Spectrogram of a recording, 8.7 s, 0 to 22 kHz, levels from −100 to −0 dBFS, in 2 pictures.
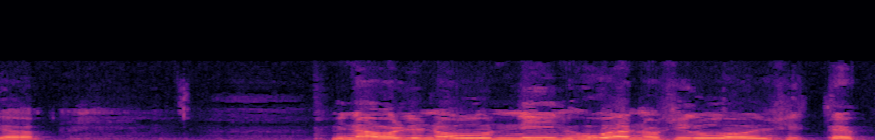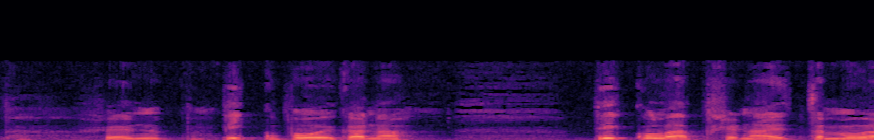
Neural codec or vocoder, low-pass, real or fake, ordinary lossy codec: vocoder, 48 kHz, 128 mel bands, Vocos; 19.8 kHz; fake; AAC, 32 kbps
